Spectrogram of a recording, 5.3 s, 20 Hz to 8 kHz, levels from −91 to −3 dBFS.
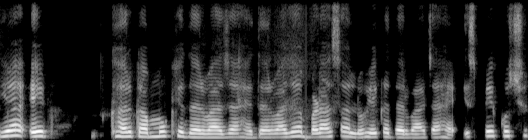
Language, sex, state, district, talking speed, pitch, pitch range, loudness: Hindi, female, Uttar Pradesh, Ghazipur, 205 wpm, 230 Hz, 205-265 Hz, -16 LUFS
